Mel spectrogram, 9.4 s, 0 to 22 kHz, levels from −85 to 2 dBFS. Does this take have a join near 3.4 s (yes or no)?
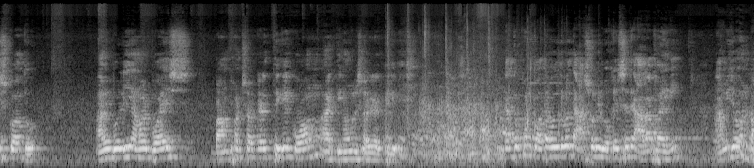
no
